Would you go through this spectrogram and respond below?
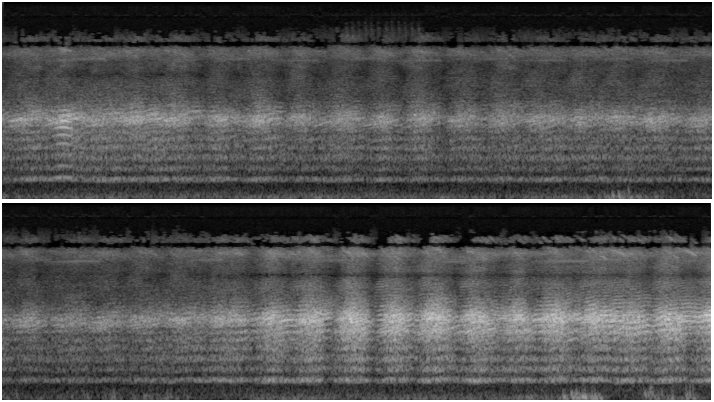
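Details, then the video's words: Frogs chorus beside a walking path along the Geum River on a rainy day. A dense, steady mass of croaking builds into a louder, rhythmically throbbing pulse over the last few seconds, with occasional low thumps. "비온날 금강변 산책로 개구리들의 떼창"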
